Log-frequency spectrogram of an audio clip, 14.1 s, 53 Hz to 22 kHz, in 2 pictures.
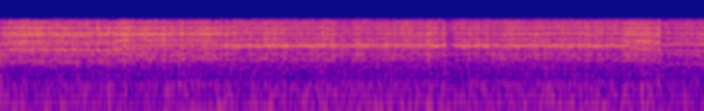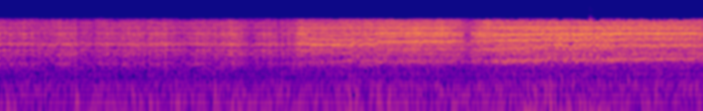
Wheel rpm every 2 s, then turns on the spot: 200, 230, 230, 210, 180, 190, 200.
none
